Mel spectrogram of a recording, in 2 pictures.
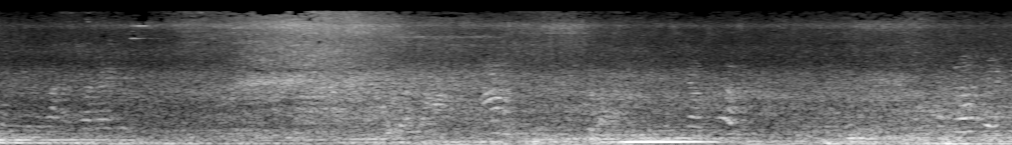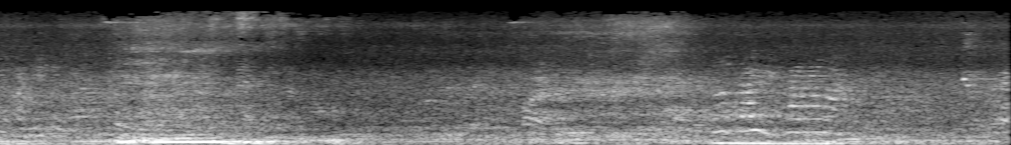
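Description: City street traffic noise: cars going by on the road, with indistinct voices of passers-by. Several short low rumbles come through, the loudest about a third of the way in and again past the middle.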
